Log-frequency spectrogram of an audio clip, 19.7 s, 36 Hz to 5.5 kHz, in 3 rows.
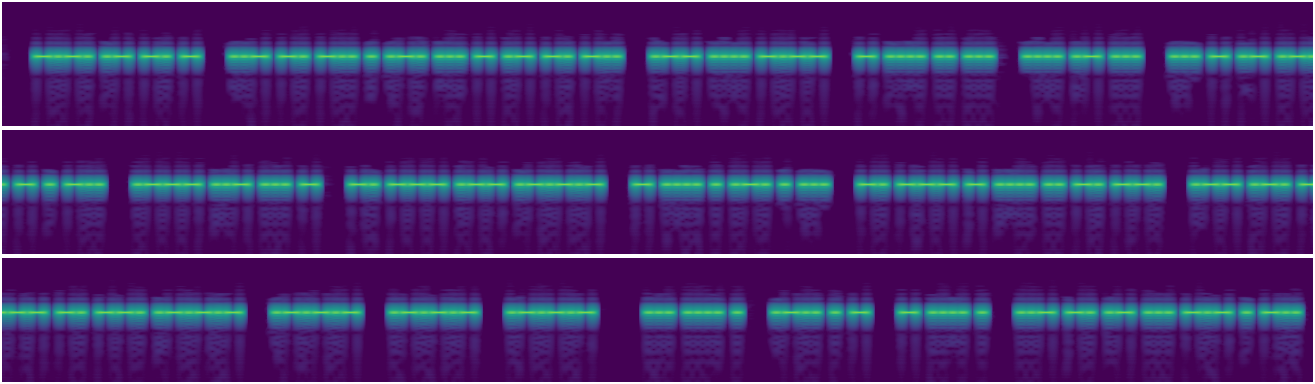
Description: Morse code, heard as a keyed tone, about 50 wpm, 600 Hz. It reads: CANT UNDERSTAND WHY THIS HAS STARTED JUST NOW. THERES NOTHING WRONG. . SHE LET THE UNASKED
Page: Never 49wpm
